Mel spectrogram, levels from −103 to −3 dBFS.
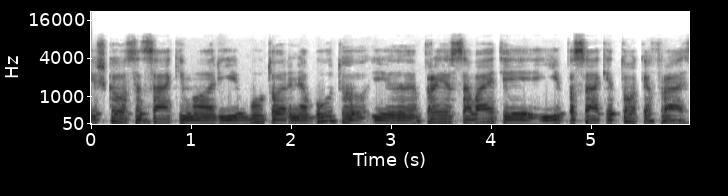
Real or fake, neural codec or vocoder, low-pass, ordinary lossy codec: real; none; 9.9 kHz; MP3, 64 kbps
